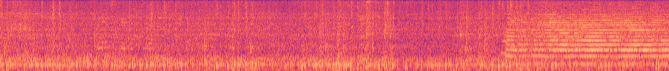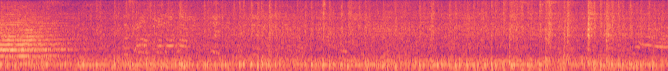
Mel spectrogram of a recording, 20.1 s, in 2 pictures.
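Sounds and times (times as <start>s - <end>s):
train wheels rumbling on rails: 0.0s - 20.0s
train horn blast: 7.5s - 11.4s.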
